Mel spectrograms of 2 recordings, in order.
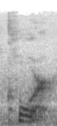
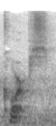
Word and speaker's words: corps: signal corps and yes even though it's spelled c-o-r-p-s is pronounced core not corpse february 23 1870 mississippi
